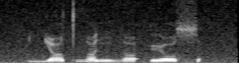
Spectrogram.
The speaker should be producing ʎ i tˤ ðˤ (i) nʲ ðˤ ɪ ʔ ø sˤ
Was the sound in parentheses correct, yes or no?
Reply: yes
